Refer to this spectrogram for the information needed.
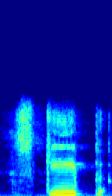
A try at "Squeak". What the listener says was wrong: And that first word, instead of skeep, it's squeak. Squeak.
